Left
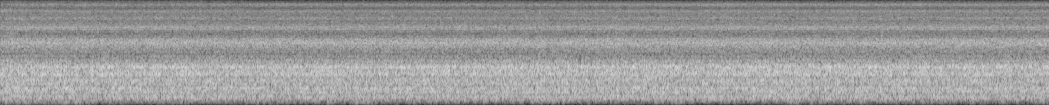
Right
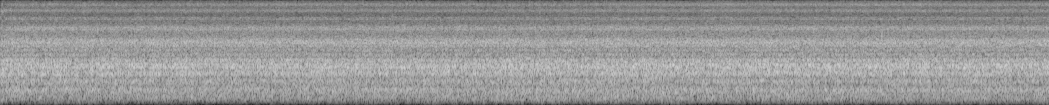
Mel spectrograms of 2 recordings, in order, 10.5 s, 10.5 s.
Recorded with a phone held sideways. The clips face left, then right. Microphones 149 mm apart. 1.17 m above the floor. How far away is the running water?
About 1.2 m.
